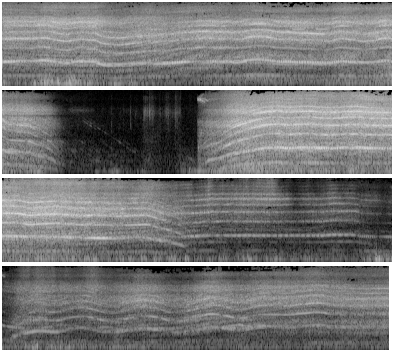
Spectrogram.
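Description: Electric motors and propellers of a DIY VTOL RC plane in flight: a high whine with many overtones that rises and falls with the throttle. It drops out for about two seconds partway through, returns loud, then falls in pitch and carries on as a quieter, wavering whine while the plane comes down low to land.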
